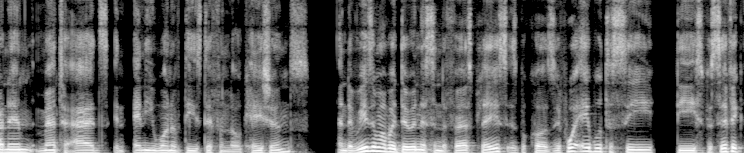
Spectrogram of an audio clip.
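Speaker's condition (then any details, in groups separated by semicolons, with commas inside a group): No condition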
